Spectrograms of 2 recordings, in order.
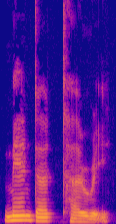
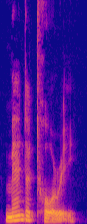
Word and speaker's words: mandatory: 那么它英式读法的话呢，还有一个就是。 mandatory 就是 t o 发成 t，tory。那么美式读法的话呢，它会读作是 mandatory，就这个 o 会读作是 o 这个音。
